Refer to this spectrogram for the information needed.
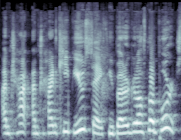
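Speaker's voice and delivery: put-on straining, as if struggling hard. Retelling a pretend routine at the door, holding back a friendly dog: imitating own act of straining to hold a dog back. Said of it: "trying to act like I've got my hands full".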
